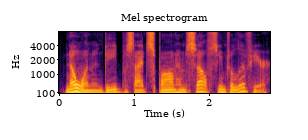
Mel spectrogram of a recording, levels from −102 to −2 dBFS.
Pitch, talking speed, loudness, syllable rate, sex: 125 Hz, 215 wpm, -18 LUFS, 6.3 syllables/s, male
